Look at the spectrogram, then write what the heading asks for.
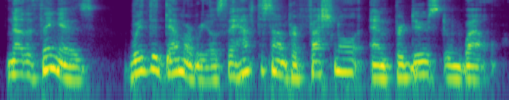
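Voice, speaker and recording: A male vlog host with a medium-pitched voice and a slightly husky edge. He talks casually and conversationally, like someone explaining a project as he goes. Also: expressive, normal speed. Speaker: video host, beginner voice actor.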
